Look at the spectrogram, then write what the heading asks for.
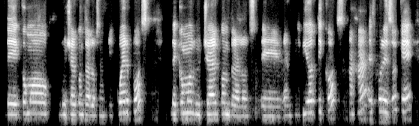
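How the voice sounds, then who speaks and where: The delivery moves at a very slow pace, with ordinary pitch variation. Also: woman. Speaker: biology teacher for exam prep course. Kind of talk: online class lecture.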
